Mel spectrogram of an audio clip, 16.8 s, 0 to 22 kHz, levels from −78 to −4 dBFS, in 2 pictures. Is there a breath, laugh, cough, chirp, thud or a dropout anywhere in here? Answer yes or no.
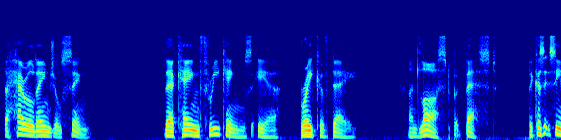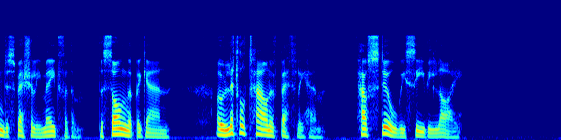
no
